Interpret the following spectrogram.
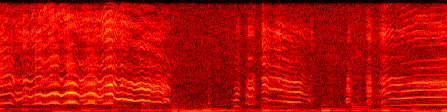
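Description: Spotted hyena cub whining while begging to nurse from its mother: a long, high, wavering squeal that falls away at its end, then a shorter falling whine about two and a half seconds in. Background music plays underneath.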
